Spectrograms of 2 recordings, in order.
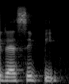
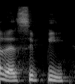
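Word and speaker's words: recipe: जैसे कि रेसिपी जैसे कि यहां पर इ हम प्रोनाउंस कर रहे हैं ना रेसिपी। रेसिपी ई बोल रहे हैं और छोटी ई के रूप में इसका प्रोनाउंसिएशन होता है। बड़ी ई के रूप में नहीं सिमली इसी तरीके से सिमिली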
